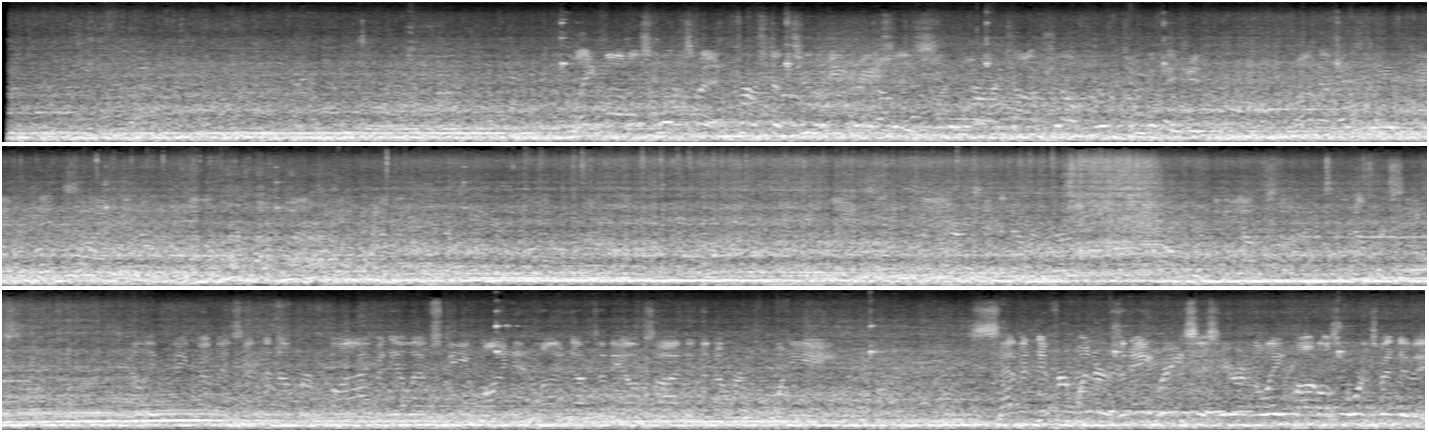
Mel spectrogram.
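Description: A pack of late model stock cars running together on a short oval, their engines a steady, loud drone that rises and falls a little in pitch as they circle.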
